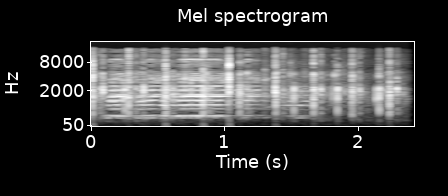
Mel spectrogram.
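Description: Several car horns honking together as applause from a drive-in congregation, a few steady horn notes overlapping and held, with scattered sharp claps or taps.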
